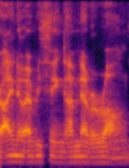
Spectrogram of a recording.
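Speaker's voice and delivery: ordinary talk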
